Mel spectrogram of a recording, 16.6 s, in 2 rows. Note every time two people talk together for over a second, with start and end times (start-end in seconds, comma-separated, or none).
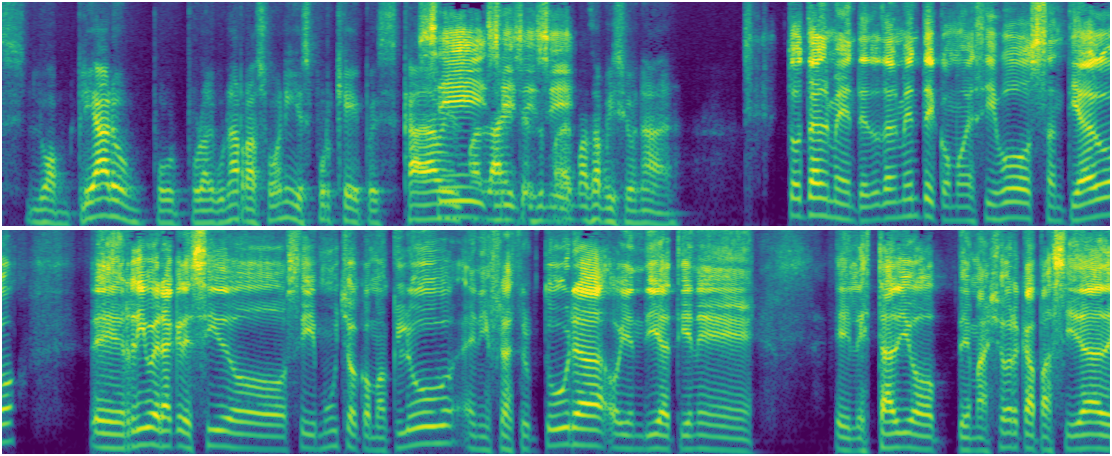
3.1-4.3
